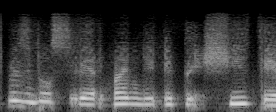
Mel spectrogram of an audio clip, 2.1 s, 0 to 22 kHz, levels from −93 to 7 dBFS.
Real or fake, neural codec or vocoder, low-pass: fake; codec, 44.1 kHz, 0.9 kbps, DAC; 14.4 kHz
